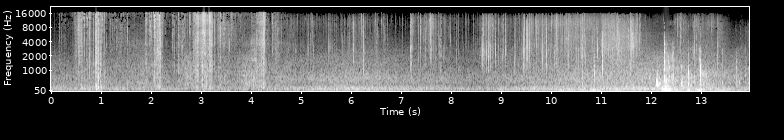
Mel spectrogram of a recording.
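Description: Crunching snow underfoot high in the mountains, a steady series of crisp, irregular crunches, growing denser and louder toward the end, with no voices.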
